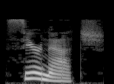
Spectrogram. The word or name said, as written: cearnach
